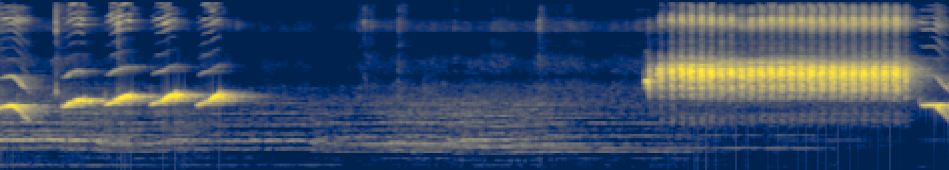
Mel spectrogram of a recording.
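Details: Whistled upslurred notes, repeated about four times, come from a sirtu or common iora (cipoh) at Ajibarang. After a quiet hum-filled stretch, a long, dense, buzzy trill follows.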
